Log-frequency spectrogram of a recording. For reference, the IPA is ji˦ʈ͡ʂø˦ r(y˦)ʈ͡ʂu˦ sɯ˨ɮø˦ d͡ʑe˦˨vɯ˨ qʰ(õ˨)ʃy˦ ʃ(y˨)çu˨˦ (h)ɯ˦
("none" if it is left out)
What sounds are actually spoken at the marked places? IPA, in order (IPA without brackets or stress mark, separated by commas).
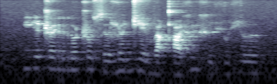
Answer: u˦, o˨, y˨, ç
